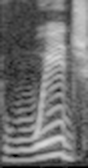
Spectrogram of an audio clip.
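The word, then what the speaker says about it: wage: इस वर्ड में जो जी है, इसको हम वेग नहीं कहेंगे बट वेज कहेंगे।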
